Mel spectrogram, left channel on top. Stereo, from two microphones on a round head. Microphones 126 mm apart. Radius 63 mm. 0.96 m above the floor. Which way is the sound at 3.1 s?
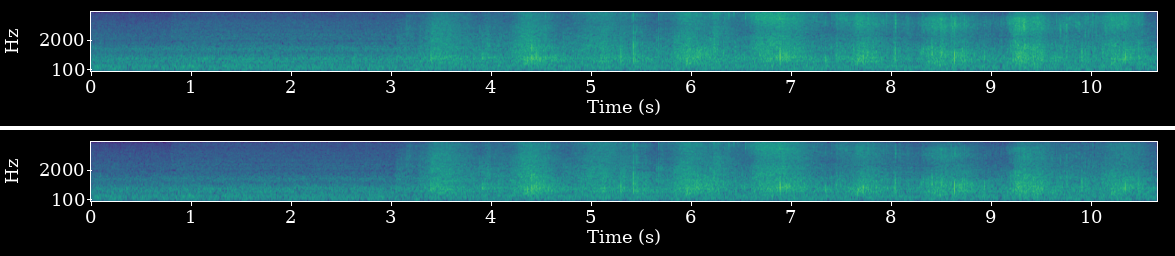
5° left (ahead or behind).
